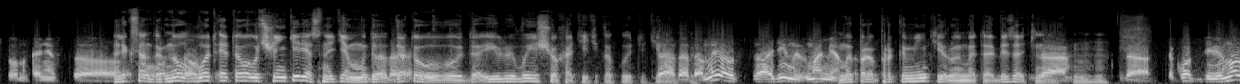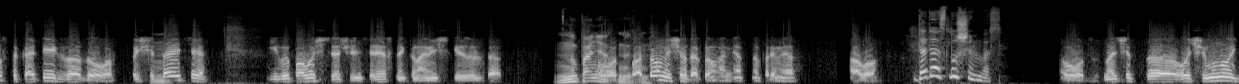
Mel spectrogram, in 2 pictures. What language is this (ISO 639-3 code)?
rus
